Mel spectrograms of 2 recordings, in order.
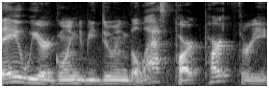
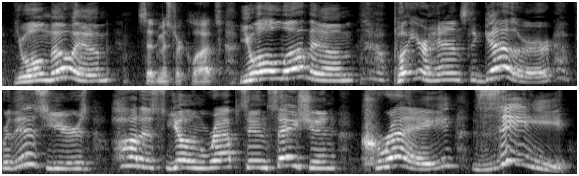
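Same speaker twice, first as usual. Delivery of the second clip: hype announcer; 9 semitones higher, slower than usual. Acted. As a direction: whip up the crowd. Principal introducing rap star.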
